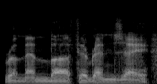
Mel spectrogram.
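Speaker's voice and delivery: quiet, menacing centaur warning; ominous low reminder; low growl. A narrator's reading. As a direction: growl it deep and soft. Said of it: "growled Bane".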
